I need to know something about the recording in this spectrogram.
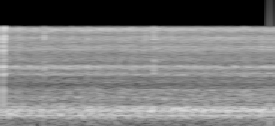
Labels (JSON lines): {"label": "anthrophony, boat engine", "recorder": "HydroMoth"}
